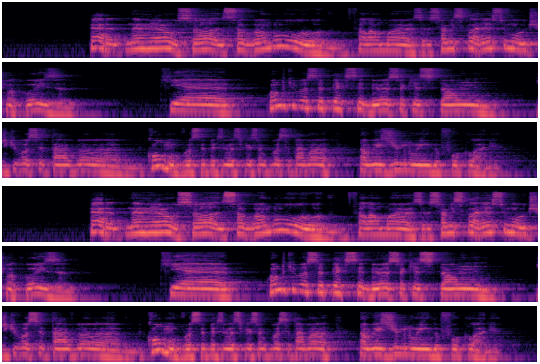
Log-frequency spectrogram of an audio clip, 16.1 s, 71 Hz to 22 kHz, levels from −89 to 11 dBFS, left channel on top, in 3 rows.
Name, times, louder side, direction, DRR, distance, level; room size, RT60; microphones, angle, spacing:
voice 1, 0.9-6.1 7.0-7.7 8.0-10.3 10.7-15.7, right 2 dB, 25° right, 16 dB, 0.5 m, -27 dB
23.0 x 7.7 x 6.5 m, 1.0 s
head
